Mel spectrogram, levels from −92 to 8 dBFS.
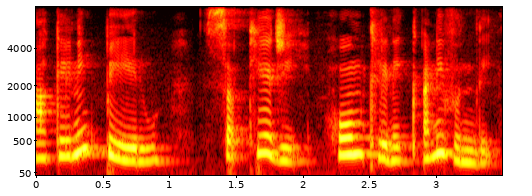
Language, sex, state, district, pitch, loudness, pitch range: Telugu, female, Telangana, Mahabubabad, 220 Hz, -16 LUFS, 195-285 Hz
